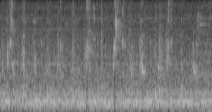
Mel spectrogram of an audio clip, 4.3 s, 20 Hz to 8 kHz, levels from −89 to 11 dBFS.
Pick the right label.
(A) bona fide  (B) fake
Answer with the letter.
A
